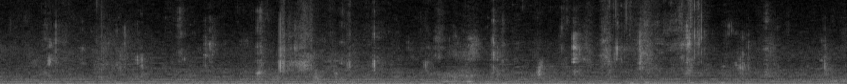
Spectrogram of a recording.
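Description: Several people chewing and smacking their lips while eating grilled chicken and rice by hand, a run of short, scattered wet clicks.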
